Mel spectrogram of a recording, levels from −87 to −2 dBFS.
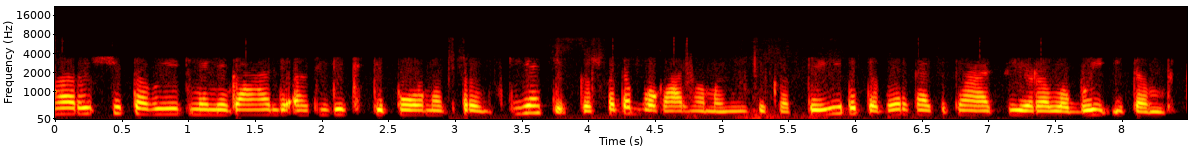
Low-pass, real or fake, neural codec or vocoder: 7.2 kHz; real; none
